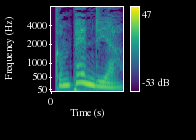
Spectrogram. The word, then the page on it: compendium: anglais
